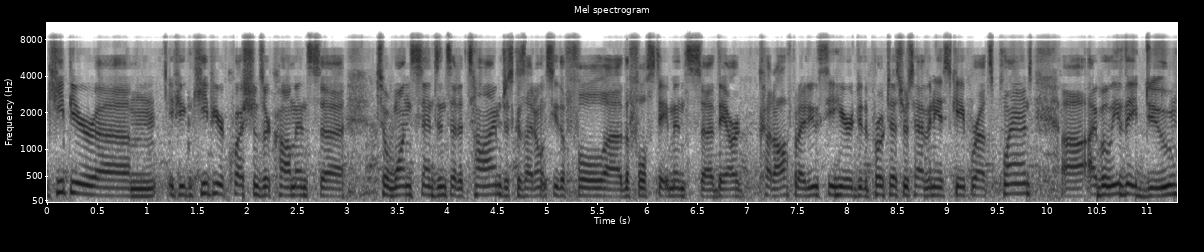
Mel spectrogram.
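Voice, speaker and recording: A man talks at a fairly quick pace with very even loudness and a fairly high pitch. Noticeable background noise runs behind him. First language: French. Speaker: journalist. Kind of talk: live stream reporting. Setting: outdoors. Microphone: phone mic.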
